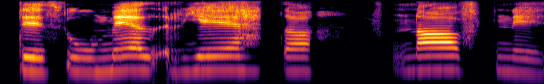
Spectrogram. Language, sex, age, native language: Icelandic, male, 6, Icelandic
